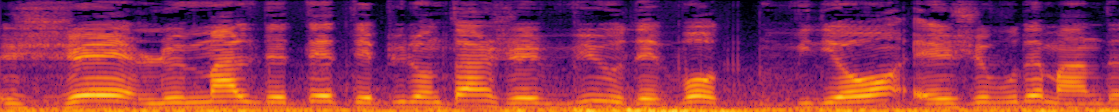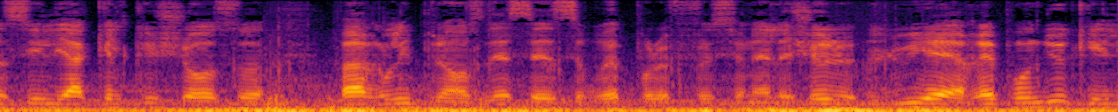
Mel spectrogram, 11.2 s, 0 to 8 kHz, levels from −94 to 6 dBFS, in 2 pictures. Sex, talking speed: male, 170 wpm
